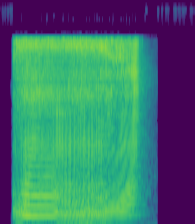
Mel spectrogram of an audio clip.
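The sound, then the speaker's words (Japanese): A single long, forceful fart lasts more than a second. It is loud, with a rough, buzzing, steady tone, and it is heard alone without talk. “ああ、すごい勢いです。私の肛門から、たっぷりと臭いガスを吐き出してしまいました。”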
